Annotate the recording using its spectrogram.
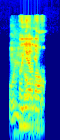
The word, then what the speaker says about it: Oyelowo: David Oyelowo.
